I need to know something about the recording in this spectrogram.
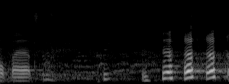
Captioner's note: laughter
